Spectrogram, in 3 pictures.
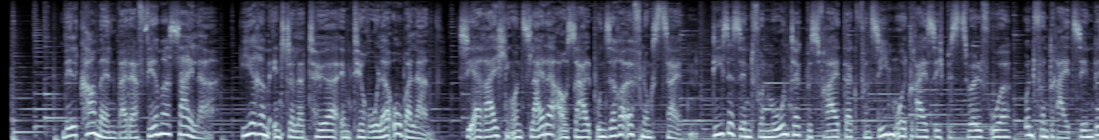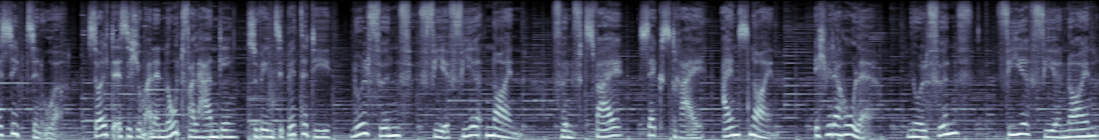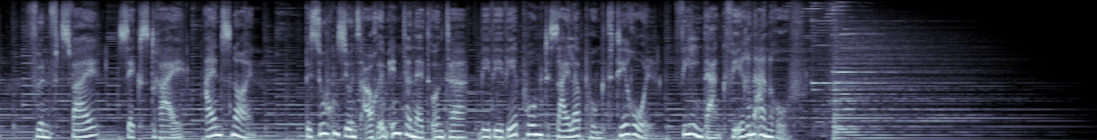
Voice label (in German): Nachtansage; telefonansagen sonstige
